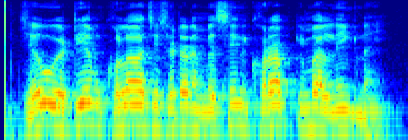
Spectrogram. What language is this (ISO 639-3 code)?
ori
